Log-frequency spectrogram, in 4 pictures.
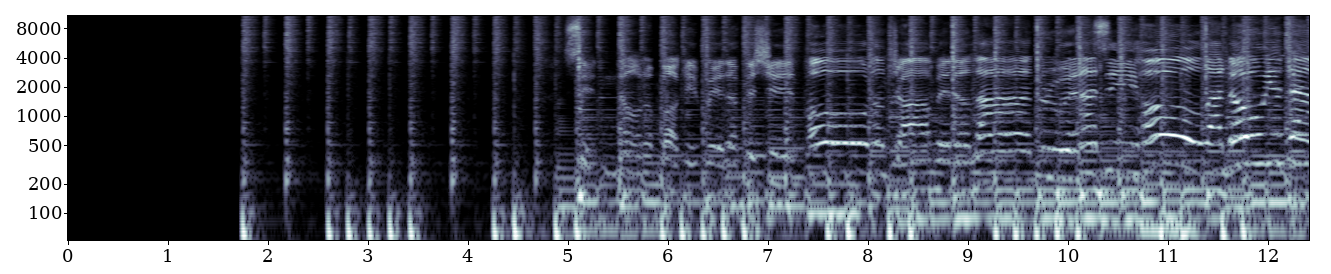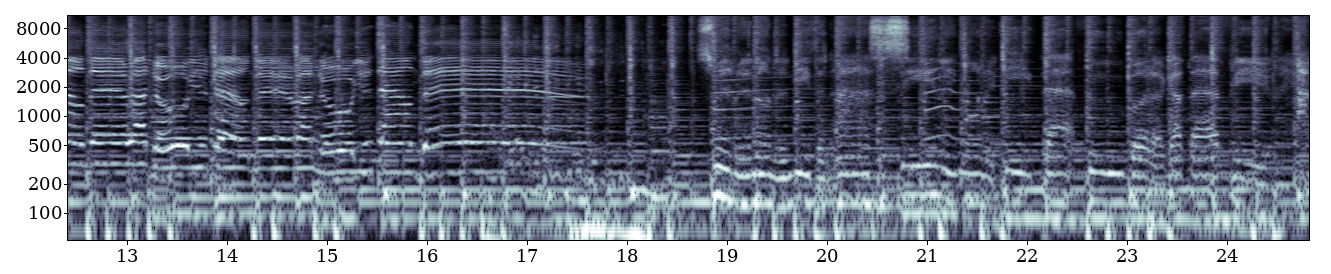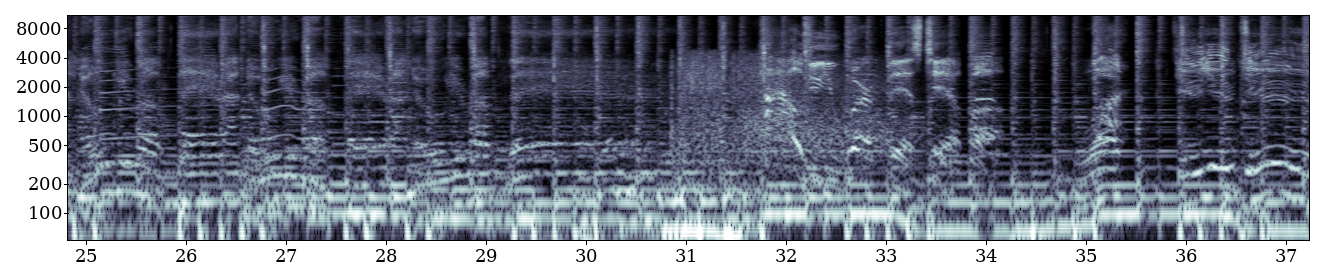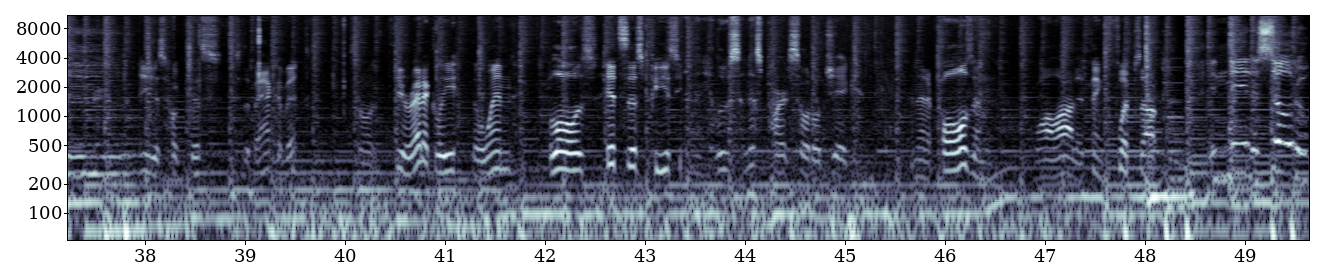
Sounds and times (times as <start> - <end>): Music: 1.7 - 49.6.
